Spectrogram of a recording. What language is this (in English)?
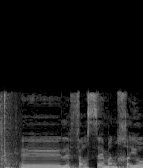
Hebrew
